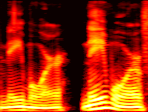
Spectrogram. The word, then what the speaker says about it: Namor: which is Namor's or Namor for the comic book fans, but of course they pronounce it a little differently, Namor, for this film of Telokan.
